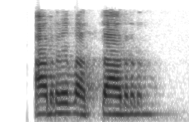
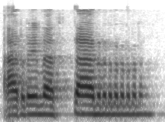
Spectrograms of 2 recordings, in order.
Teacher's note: en la última sílaba porque dice arrebatar es la que suena más fuerte entonces es una palabra aguda pero va a llevar tilde o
